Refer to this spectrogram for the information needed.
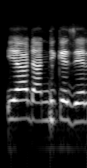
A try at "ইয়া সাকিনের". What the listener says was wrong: ডান দিকে না, ইয়ার ডান দিকে না, এখানে ইয়ার উপর সাকিন এসেছে, এই সাকিনটি বলতে হবে।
